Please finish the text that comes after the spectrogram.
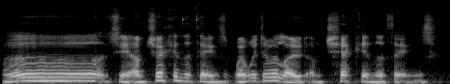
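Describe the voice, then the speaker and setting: A man's voice: medium pitch, animated, moderate pace, mellow. A man streaming a game live, chatting wryly with viewers in a dry, muttering way. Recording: game stream with background music.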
